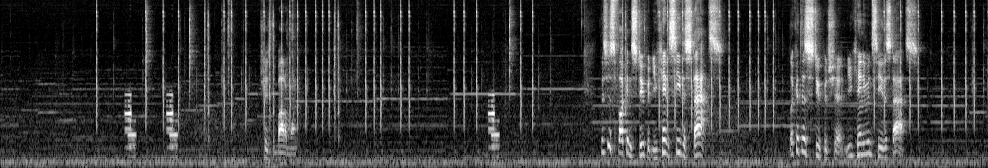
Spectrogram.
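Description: Short electronic menu blips click as a cursor moves through a video game menu.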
